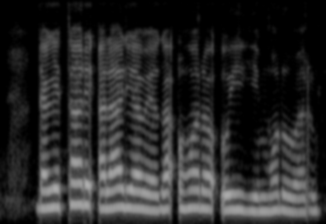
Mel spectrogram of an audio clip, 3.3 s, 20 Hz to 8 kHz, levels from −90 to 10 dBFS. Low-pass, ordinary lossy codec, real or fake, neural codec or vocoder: none; none; fake; codec, 16 kHz, 8 kbps, FunCodec, trained on Chinese and English, 25 frames a second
